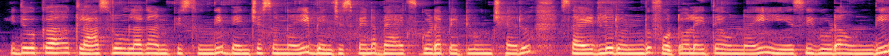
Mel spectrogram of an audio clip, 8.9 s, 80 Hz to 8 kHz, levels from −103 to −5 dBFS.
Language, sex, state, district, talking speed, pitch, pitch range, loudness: Telugu, female, Andhra Pradesh, Srikakulam, 150 wpm, 225 Hz, 215-235 Hz, -15 LUFS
